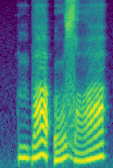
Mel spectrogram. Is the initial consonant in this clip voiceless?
no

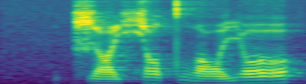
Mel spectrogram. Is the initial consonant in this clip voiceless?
yes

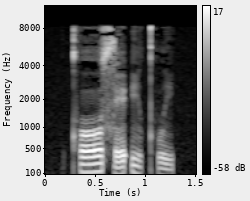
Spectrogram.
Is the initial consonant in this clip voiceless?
yes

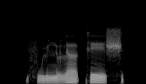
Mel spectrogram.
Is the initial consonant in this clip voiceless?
yes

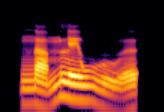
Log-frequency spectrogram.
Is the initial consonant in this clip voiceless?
no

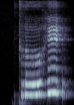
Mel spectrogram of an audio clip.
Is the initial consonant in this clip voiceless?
yes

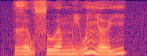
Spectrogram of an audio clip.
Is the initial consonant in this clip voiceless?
no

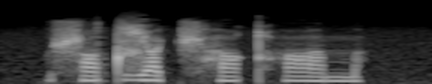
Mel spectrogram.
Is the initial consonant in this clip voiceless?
yes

